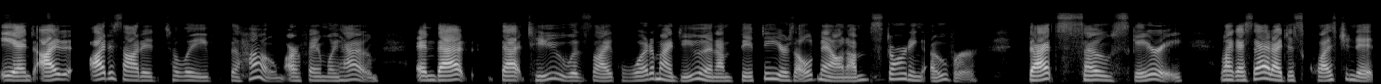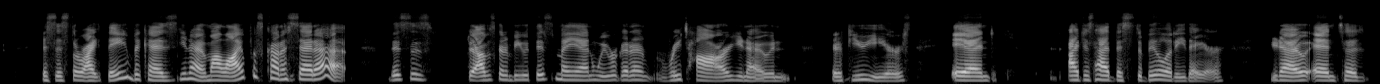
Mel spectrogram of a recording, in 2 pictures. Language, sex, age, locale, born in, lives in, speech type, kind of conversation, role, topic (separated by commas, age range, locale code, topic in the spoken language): English, female, 50-54, en-US, United States, United States, conversation, unstructured, none, What’s a moment that changed how you see life?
